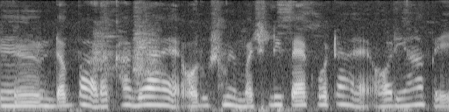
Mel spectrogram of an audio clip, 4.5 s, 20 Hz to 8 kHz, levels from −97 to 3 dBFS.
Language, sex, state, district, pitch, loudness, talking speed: Hindi, male, Bihar, West Champaran, 195 Hz, -18 LUFS, 185 wpm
